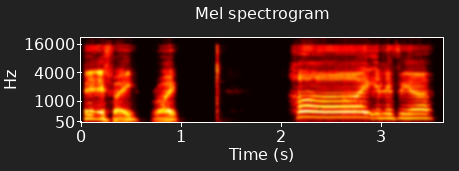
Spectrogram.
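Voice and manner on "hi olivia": high, loud, bright hello; excited greeting. Real, not acted. Streamer greeting viewer Olivia, high loud excited hi. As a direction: sing out a big hello.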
